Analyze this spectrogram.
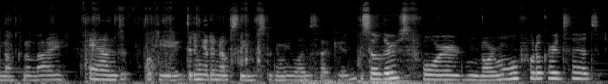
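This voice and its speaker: Her voice creaky and medium-pitched, a young woman rambles to camera about her collection and daily life, full of fillers and laughter. Allergies leave her sounding a bit off, and a little hiss or hum runs under the audio.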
